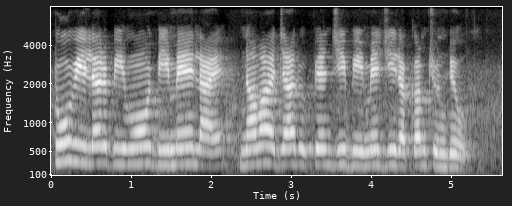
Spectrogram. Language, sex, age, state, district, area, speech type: Sindhi, female, 30-45, Maharashtra, Mumbai Suburban, urban, read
